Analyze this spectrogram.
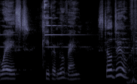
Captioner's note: ding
